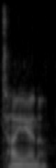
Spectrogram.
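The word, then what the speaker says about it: Tyana: of Tyiana.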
